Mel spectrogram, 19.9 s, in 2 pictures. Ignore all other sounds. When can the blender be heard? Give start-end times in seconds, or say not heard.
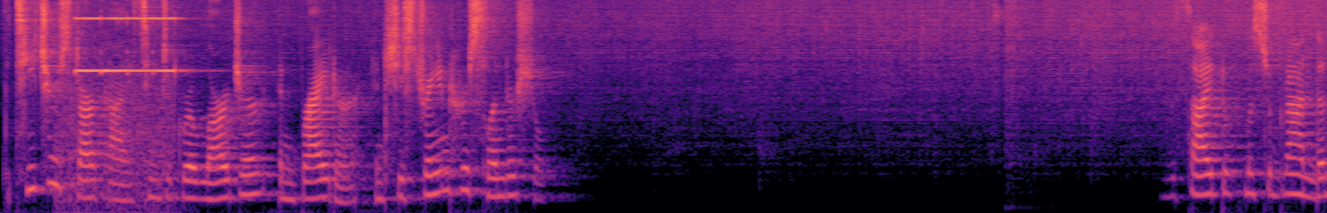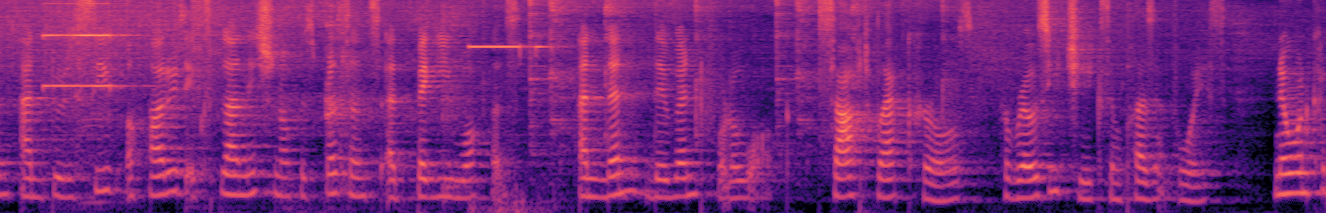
not heard.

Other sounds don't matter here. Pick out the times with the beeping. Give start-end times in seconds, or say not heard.
0.4-1.4, 10.2-11.0, 13.4-14.2.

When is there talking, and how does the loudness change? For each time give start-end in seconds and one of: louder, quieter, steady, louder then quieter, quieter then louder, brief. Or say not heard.
0.0-4.0 steady
8.8-19.8 steady.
